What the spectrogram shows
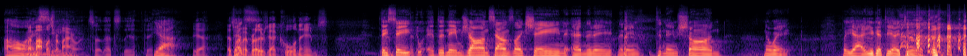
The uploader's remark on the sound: Live from the Come and Take It Fest in Houston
